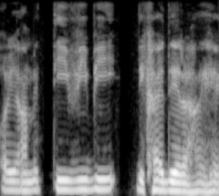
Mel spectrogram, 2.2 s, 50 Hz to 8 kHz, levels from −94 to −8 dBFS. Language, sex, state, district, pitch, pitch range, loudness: Hindi, female, Arunachal Pradesh, Papum Pare, 140 Hz, 135-150 Hz, -18 LUFS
